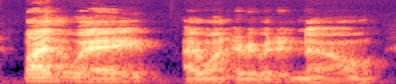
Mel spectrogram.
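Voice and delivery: suddenly loud, high and fast; loud outburst. Real, not acted. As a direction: blurt the warning out hard to everyone. Angry warning about the venue.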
